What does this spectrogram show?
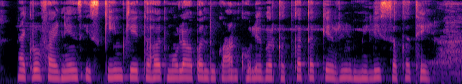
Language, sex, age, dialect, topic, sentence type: Chhattisgarhi, female, 25-30, Central, banking, question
